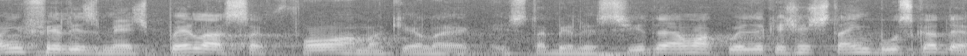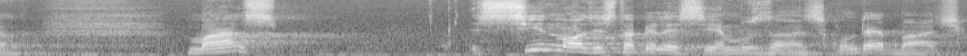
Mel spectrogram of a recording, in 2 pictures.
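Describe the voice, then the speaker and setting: Emphatic man with a Minas–Bahia accent. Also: a little high. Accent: Brazilian Portuguese, Minas–Bahia border. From Brazil, Minas Gerais–Bahia border. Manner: emphatic, animated, bursts of rising indignation. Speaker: electoral prosecutor in a debate. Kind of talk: debate talk at a lecture. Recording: long hall reverb, faint noise.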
